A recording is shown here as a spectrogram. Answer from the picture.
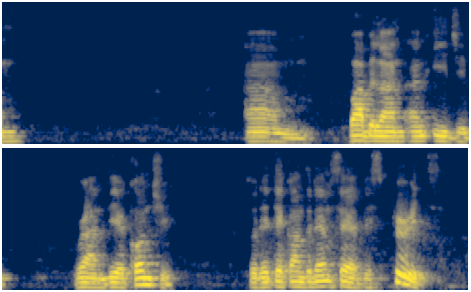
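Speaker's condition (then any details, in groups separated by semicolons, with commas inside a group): No condition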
